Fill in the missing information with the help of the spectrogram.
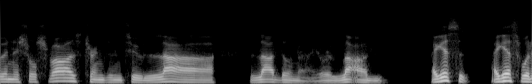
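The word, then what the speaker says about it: לַיהוה: But the point is um, it becomes la donai instead of le or li, and it's because yod hey vav hey is supposed to be pronounced as that.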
